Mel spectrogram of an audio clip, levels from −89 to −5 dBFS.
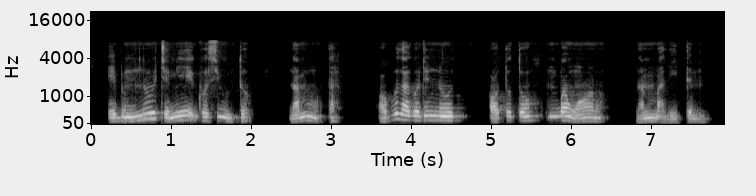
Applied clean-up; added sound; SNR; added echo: none; none; none; none.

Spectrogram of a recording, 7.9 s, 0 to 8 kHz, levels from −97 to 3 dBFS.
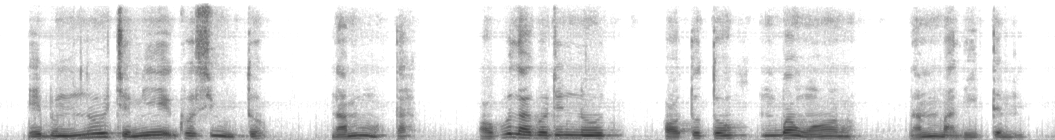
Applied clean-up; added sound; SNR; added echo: neural separator model SepFormer DNS4.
